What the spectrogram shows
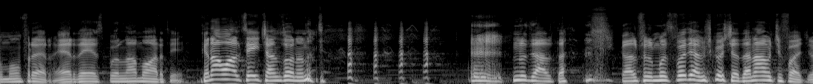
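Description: A man's voice: a little high, clear, resonant tone. A man hosting a casual live stream, greeting viewers by name and answering chat comments with frequent laughs. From Romania.

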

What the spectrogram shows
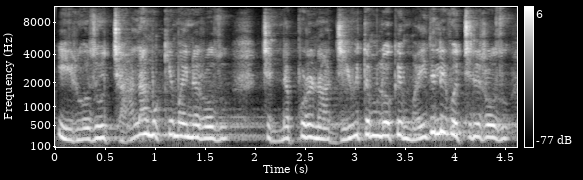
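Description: Woman reading a lovesick young man, tender, wistful, high, mellow, long hall reverb. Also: brisk, muffled recording, close to an everyday voice.

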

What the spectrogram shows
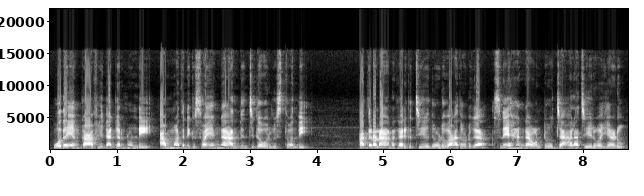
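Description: A woman's voice: medium pitch, steady tone, normal speed. Woman narrating an audio novel.

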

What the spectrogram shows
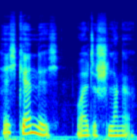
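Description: A reader puts on a muddled, drunken angel who means every word and keeps losing his thread. The voice is gravelly and mellow, with a dry, close sound. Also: medium pitch, lively intonation, takes it slowly, no room sound. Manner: slurred, searching for words. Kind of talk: audiobook character reading.

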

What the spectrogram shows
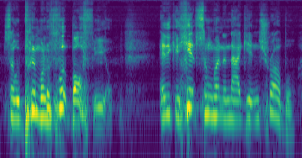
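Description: High gravelly preacher. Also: male voice, expressive, fast talker. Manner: builds from quiet storytelling to shouted preaching; folksy, speaks to the congregation as y'all. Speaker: pastor. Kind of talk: sermon.

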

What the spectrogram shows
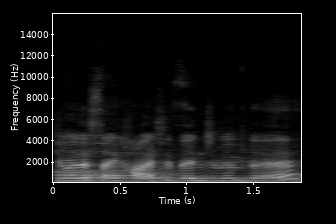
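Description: A woman's voice: a little high, level tone, fairly quick. A woman chatting casually as a visitor in a hospital room. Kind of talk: casual chat. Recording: echoey, noisy hospital room.

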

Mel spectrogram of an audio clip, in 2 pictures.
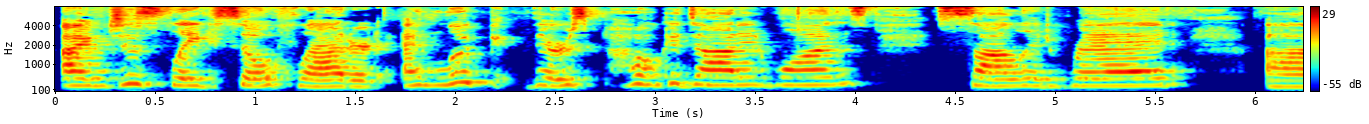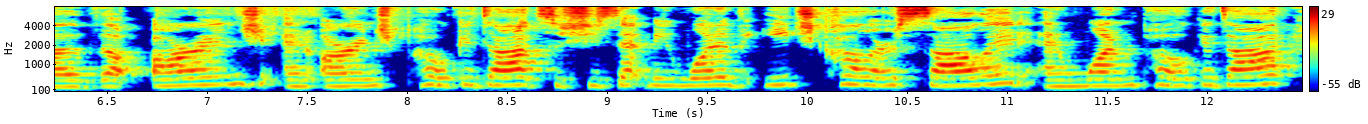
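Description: A woman's voice: high-pitched, fairly even intonation, measured pace. A woman from New York chatting casually as she unboxes craft mail, gushing and laughing often. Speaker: craft vlogger.

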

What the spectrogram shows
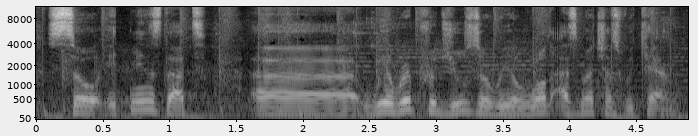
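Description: A man's voice: fairly high pitch, unhurried, warm tone, faint music behind. A man answering interview questions in an exhibition hall, hesitant with many fillers and careful phrasing.

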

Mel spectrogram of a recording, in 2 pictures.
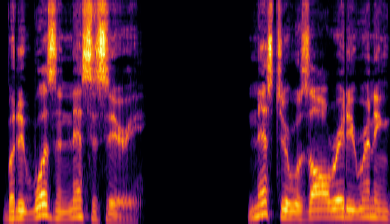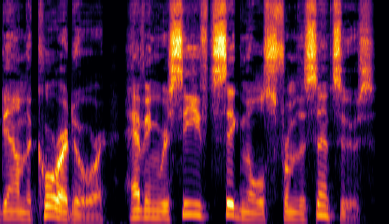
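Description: A man narrating a dramatic story in a smooth, expressive reading style. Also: medium pitch, moderate pace, dry recording, clean studio sound.

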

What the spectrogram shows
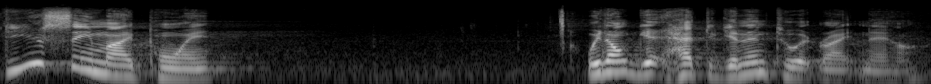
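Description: High-voiced man lecturing in a hall. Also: normal speed. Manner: lively, jokey, acts out voices. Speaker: seminary lecturer.

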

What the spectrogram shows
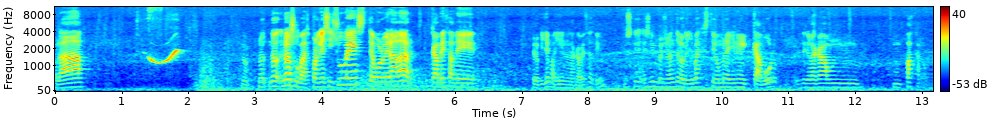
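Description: A man's voice: on the high side, brisk, long pauses, background noise. A young man, joking crudely and chatting casually as he plays a racing game. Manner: joking, crude, talks to himself and viewers. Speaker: gaming youtuber. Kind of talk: casual gameplay commentary.

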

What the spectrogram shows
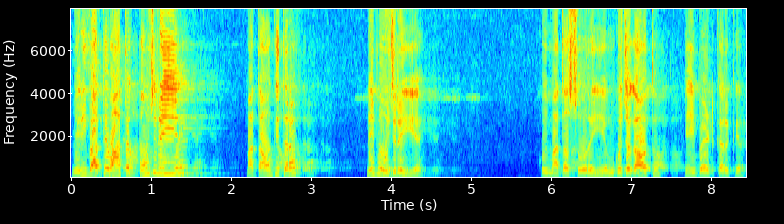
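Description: A man giving a devotional sermon to a live gathering, speaking slowly and often asking the audience questions. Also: high-pitched. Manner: slow, questioning, with rhetorical asides to the audience. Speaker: spiritual preacher. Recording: crowd noise from a live gathering.

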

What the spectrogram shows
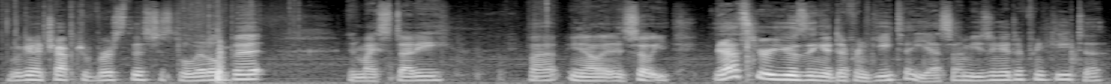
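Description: This host talks fast in a mid-range voice. A man in his forties with a Boston accent, he gives an informal sermon from a cluttered home room, rambling along and interrupting himself. Excitement makes him mumble and speed up further.

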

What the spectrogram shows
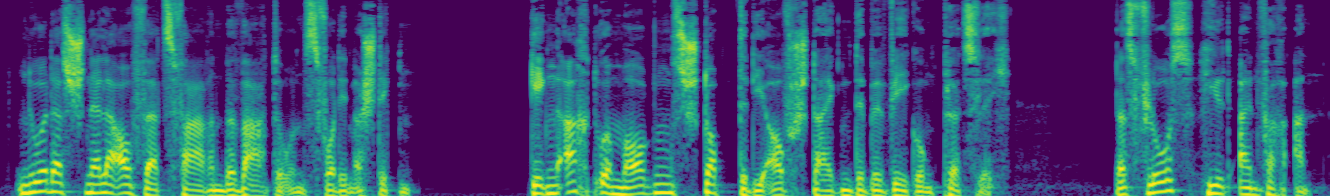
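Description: A man narrates an audiobook with lively, expressive storytelling, his pitch moving a lot. His voice is somewhat husky, recorded close and dry with no room sound. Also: no room sound. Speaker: audiobook reader. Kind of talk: scripted narration.

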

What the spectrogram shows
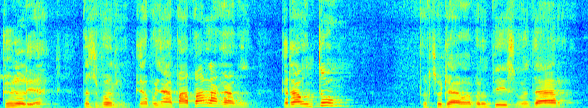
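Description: An older man recalling his work in a documentary interview, an animated storyteller who acts out what he remembers. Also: sits high, moderate pace. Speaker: sculptor recounting his work.

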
